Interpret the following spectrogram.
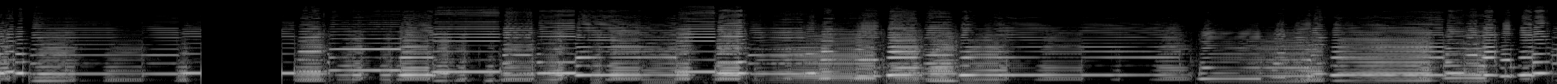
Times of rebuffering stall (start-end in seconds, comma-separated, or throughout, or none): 2.01-2.82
